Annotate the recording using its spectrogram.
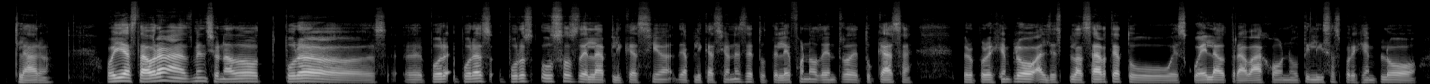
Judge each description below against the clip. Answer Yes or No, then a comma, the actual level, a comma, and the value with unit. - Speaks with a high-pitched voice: No, low, 115 Hz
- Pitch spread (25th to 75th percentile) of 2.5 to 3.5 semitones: No, average, 3.9 semitones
